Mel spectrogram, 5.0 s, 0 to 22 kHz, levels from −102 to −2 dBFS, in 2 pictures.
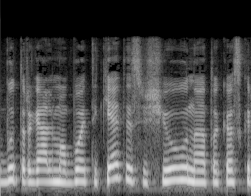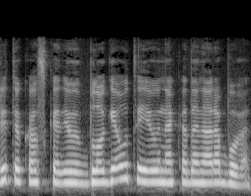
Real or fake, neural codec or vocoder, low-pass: real; none; 10.8 kHz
